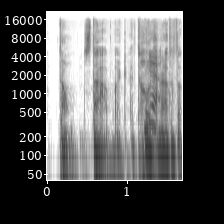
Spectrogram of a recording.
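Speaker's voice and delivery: put-on whisper. Retelling words someone whispered in another's ear: imitating a whisper. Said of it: "A whisper in his ear".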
